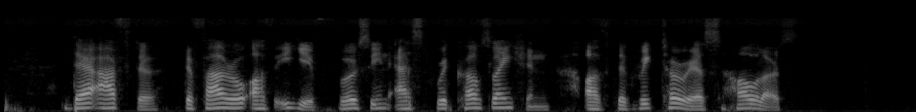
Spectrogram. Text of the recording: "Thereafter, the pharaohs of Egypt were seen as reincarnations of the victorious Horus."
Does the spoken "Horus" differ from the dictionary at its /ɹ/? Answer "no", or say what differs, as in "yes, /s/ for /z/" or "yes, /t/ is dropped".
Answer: yes, /l/ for /ɹ/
